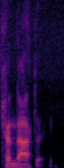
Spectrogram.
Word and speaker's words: Candace: But people would understand, because that's, like, sure, it's spelled Candace, but think about where she's from. She's from an entirely different region. No one in America is going to look at frickin' the Egyptian-based Sumeru Desert and be like, oh yeah, it doesn't make sense that her name is Kandake, even though it's spelled like Candace would be.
